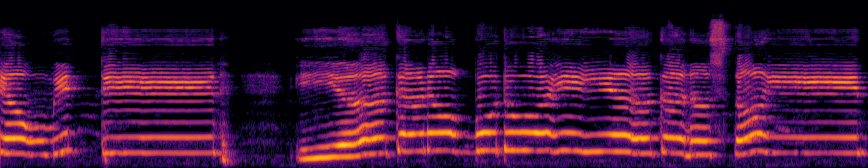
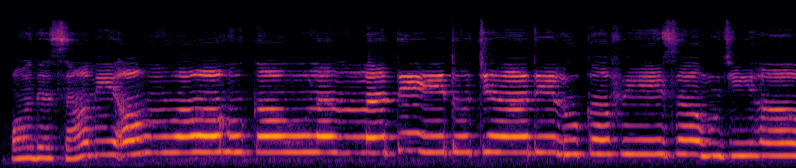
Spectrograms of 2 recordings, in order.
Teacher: yang pertama itu pitch-nya tinggi ya, jadi kesannya itu semangat banget. Yang kedua, pitch-nya agak diturunkan, jadi lebih ke didengerin kayak ada nuansa sedih ya.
